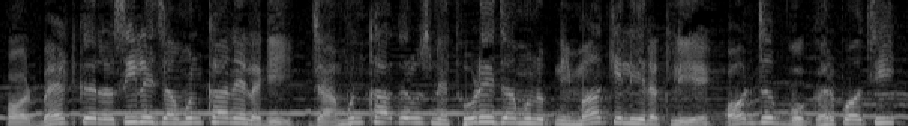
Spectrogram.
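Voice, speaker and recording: A woman's voice: high-pitched, animated, unhurried, hardly any pauses. A woman narrating a scripted moral story for children as the storyteller. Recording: clear music behind the voice.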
